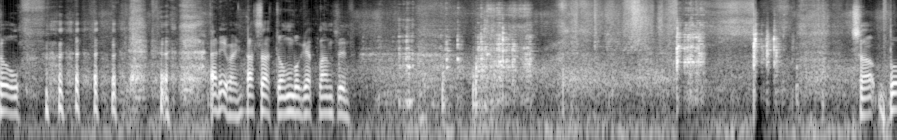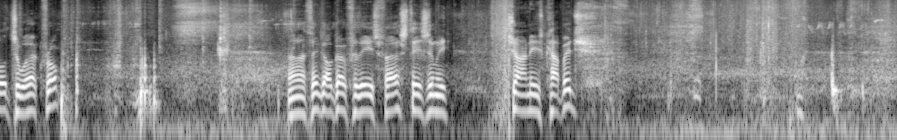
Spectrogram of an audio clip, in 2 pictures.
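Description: A middle-aged man talks calmly nearby.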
